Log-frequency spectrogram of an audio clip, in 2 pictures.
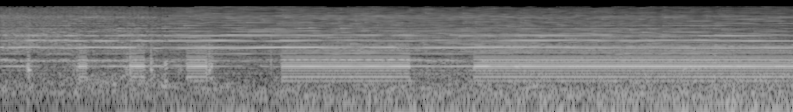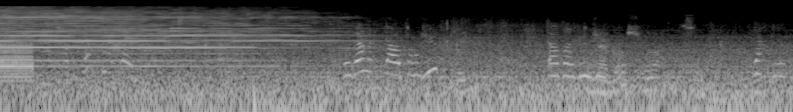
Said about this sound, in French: le bâtiment a visiblement un gros défaut de bardage métallique. Du coup, à chaque fois qu'il y a du vent, cela provoque un sifflement insupportable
